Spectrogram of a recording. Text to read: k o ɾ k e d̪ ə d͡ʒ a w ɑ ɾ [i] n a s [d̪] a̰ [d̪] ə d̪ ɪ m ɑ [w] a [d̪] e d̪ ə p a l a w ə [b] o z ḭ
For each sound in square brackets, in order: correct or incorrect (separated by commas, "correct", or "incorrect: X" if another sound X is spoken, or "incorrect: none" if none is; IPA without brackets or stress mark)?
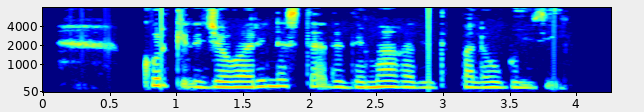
correct, incorrect: t̪, correct, incorrect: ɣ, correct, correct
